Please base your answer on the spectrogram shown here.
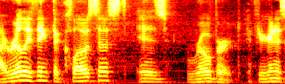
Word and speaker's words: Robert: I really think the closest is Robert. If you're going to say it with a strong American accent, it's Robert, because Robert would be French and Robert isn't really anything like Spanish.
